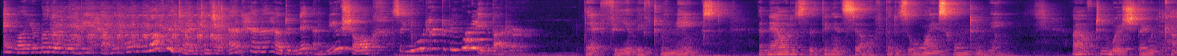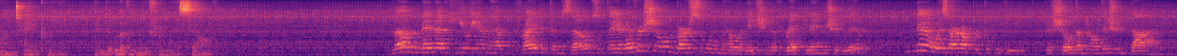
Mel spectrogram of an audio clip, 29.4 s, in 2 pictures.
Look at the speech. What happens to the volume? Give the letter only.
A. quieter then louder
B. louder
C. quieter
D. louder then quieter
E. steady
E.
